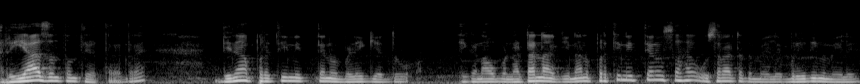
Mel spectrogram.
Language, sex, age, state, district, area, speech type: Kannada, male, 30-45, Karnataka, Koppal, rural, spontaneous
